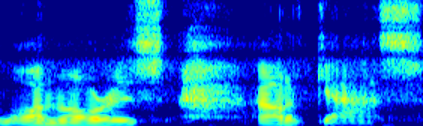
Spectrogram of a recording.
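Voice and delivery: sheepish, ashamed, slow admission. Showing tone through voice in an acting game: ashamed tone. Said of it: "I tried to sound ashamed right there".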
